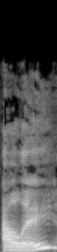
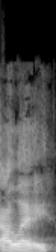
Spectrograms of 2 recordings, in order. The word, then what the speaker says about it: ala: The ala. Oh, it's pronounced LA, I think. I'm pronouncing it wrong.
